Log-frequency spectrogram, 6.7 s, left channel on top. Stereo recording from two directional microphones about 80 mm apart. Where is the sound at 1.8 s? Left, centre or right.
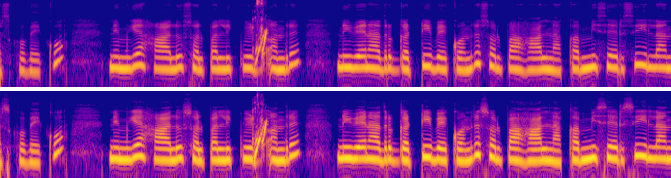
Centre.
